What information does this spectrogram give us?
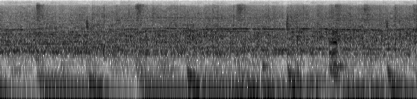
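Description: Applause played as a radio show bumper, a steady clatter of clapping laid over low sustained tones, with a few sharper claps standing out along the way.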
